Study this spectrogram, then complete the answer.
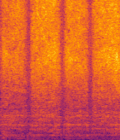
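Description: Sandpaper rubs lightly over the wooden bearing edge of a bass drum shell, three or four quick back-and-forth strokes close up, with brief pauses between passes.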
